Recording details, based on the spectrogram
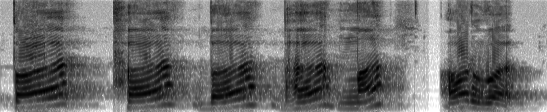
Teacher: ये ओष से बोले जाने वाले वर्ण है इसलिए इसको हम ओष कहते हैं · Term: ओष्ठ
